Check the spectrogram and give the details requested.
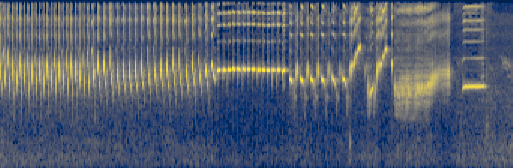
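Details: Training song for young canaries, with luxurious varied phrasing: a rapid rolling trill of about ten notes per second, a level high whistle, bouncing swept notes, then short buzzy bursts with brief gaps.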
